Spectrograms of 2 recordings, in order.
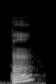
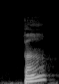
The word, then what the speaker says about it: peint: Peindre, peint. Teindre, teint. Okay, as usual, final T not pronounced. Atteint, éteint, feint, peint, teint.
